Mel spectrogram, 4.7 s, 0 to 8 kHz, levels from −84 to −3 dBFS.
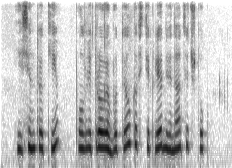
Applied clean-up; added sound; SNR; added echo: none; none; none; none.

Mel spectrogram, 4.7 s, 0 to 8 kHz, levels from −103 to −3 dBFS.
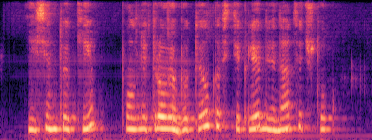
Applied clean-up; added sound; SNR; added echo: neural separator model SepFormer DNS4.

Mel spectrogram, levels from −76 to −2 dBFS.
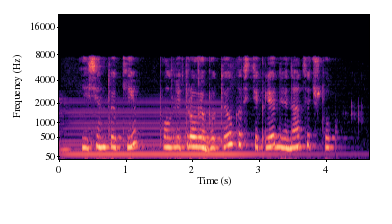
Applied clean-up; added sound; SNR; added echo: none; Bowed string instrument; 13 dB; reverberation time 0.3 s.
